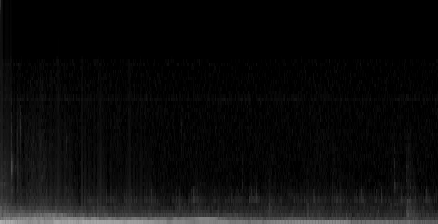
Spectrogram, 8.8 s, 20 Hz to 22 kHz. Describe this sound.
Pipe organ bellows 'dying'
The last seconds of air in a pipe organ, played with the bellows switched off
Recorded to a camera on a Sennheiser KE66/K6 In Oriel College chapel, Oxford
– hello! You're under no obligation, but I'd love to hear where you've used it.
